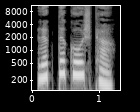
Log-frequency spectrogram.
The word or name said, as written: ರಕ್ತಕೋಷ್ಠ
